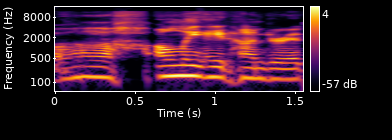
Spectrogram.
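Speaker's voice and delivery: mock dejected, deflated, put-on tone. Speaker acts out a loan officer's answer about her Facebook friends, imitating a dejected reply. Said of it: "her face will get super dejected and go".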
